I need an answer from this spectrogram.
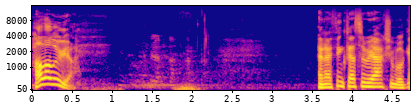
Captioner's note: audience laughing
